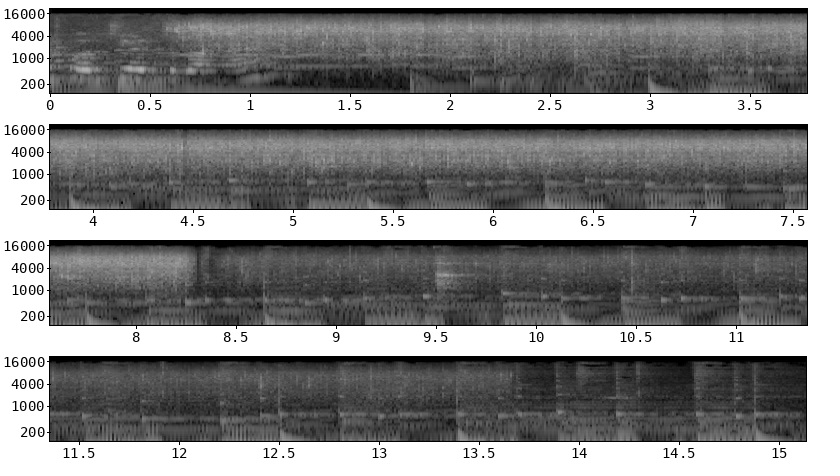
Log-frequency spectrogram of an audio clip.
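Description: Prawns frying in hot oil in a pan, a loud, steady sizzle that starts as they go in. About eight seconds in the sizzle drops sharply and carries on more quietly.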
